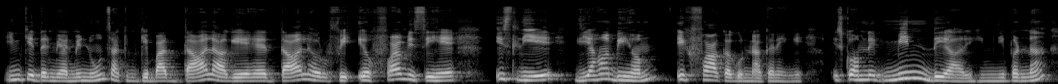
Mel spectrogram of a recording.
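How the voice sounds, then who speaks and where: A woman teaching Quran recitation rules in a patient, methodical way. She explains step by step and slowly models each pronunciation. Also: on the low side, darkish tone.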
